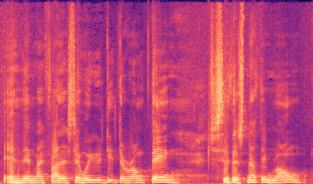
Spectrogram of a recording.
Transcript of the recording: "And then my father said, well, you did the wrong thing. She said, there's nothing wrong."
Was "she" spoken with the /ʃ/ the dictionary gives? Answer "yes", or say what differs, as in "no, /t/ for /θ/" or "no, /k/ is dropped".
yes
